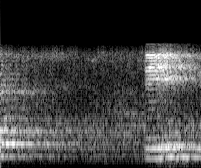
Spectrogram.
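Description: Speech only: a man's drawn-out word trails off, then after a short pause he says another word near the end.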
